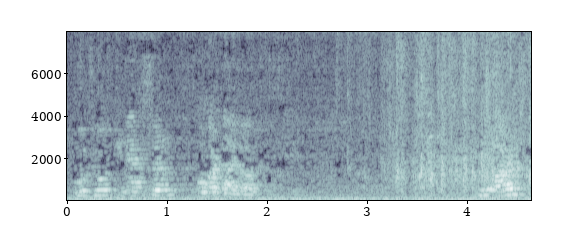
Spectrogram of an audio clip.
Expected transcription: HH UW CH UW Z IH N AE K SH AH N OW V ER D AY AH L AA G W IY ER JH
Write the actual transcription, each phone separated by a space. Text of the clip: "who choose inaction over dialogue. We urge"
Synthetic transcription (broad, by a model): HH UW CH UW IH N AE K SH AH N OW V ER D AY L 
